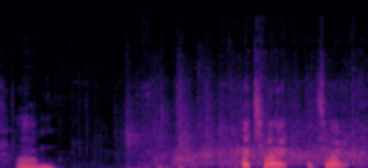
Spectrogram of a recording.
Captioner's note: audience claps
